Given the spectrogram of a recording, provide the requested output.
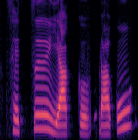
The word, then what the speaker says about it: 節約: 마디절에 맺을 약자를 써서 세츠야쿠라고 읽습니다.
